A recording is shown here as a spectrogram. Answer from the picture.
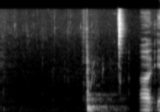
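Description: Near silence for about a second, then a man's hesitant voice ("uh") with one brief sharp click just before it.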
